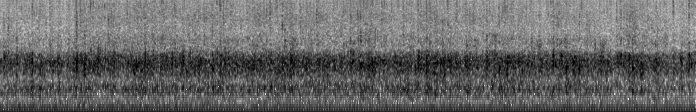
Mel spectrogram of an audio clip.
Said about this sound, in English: This will help us attract more investment and create more jobs. Kim, and yes, you can clap on that.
